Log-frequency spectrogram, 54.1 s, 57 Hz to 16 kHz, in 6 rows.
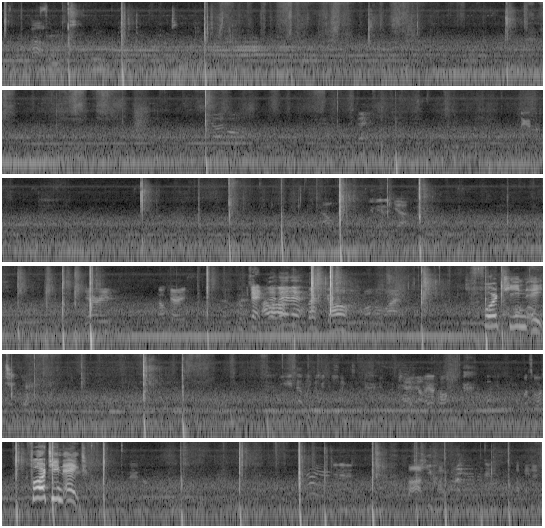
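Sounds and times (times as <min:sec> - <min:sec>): steady low hum: 0:00.0 - 0:45.6
volleyball being struck by hands: 0:33.9 - 0:35.5, 0:38.4 - 0:39.2, 0:49.0 - 0:49.2, 0:50.0 - 0:50.6, 0:51.2 - 0:51.6
players shouting: 0:45.5 - 0:46.6.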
